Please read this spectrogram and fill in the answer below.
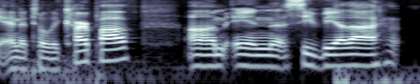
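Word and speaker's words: Sevilla: B Anatoly karpov in sivilla sibelia I see and I know the V is a b and the L is of Y I believe in Spanish but Seville we'll stick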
